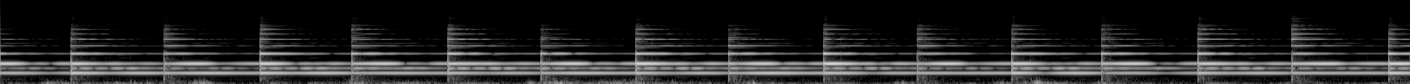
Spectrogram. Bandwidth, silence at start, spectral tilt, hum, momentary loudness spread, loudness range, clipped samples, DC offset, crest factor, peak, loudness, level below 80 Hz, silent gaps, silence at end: 6.8 kHz; 0 s; -3 dB/octave; none; 9 LU; 1 LU; under 0.1%; under 0.1%; 16 dB; -4 dBFS; -19 LUFS; -46 dBFS; none; 0 s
